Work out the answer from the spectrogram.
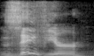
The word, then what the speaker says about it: Xavier: I'm saying his name, Xavier. You not hear the Z?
